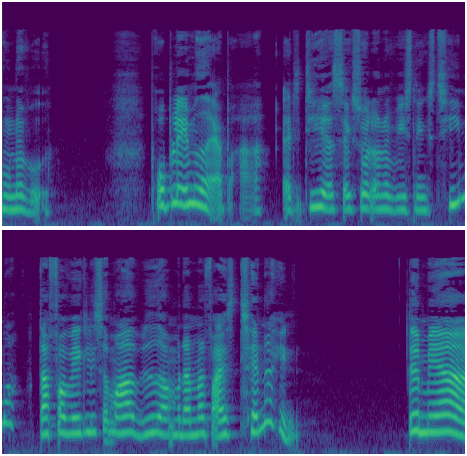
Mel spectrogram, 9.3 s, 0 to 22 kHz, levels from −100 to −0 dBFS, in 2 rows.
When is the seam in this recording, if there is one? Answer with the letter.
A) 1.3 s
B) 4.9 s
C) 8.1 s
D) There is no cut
B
